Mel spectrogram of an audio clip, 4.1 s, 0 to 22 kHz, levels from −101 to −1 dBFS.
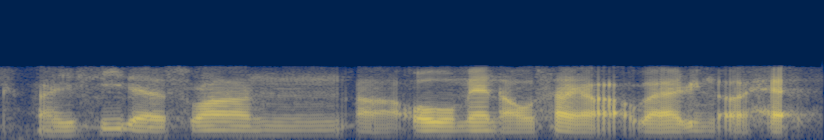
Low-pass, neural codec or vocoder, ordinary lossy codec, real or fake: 3.6 kHz; codec, 16 kHz in and 24 kHz out, 2.2 kbps, FireRedTTS-2 codec; none; fake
